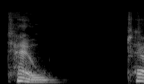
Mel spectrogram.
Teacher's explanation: So the L is basically almost dropped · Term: vocalized L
